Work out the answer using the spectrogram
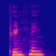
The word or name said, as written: pyntning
